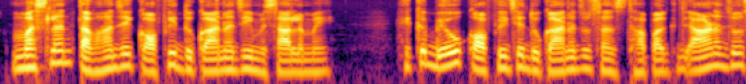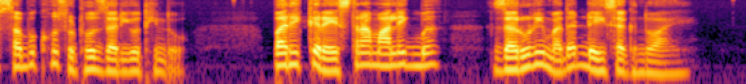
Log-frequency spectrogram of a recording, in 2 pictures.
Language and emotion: Sindhi, neutral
